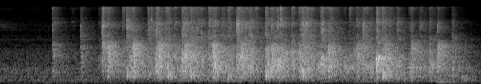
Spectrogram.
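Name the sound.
audience applauding at a religious moderation talk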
